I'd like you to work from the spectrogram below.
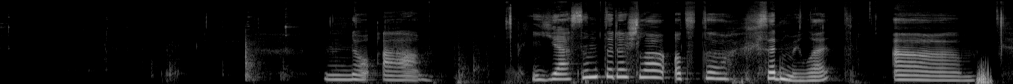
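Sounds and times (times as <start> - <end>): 
tea being sipped from a cup: 1.0 - 3.4
speech: 3.2 - 4.4, 5.3 - 10.1.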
